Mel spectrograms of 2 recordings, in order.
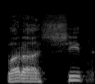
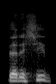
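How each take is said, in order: First: Its vowels are all pronounced as a plain ah. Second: It uses Ashkenazi or Yemenite-style vowels. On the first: "but ours is Barashit, no vowel points"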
